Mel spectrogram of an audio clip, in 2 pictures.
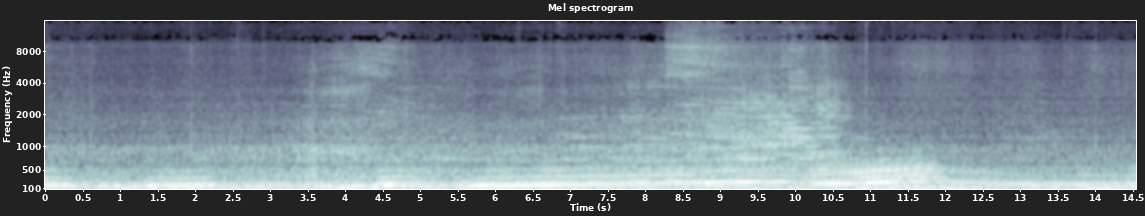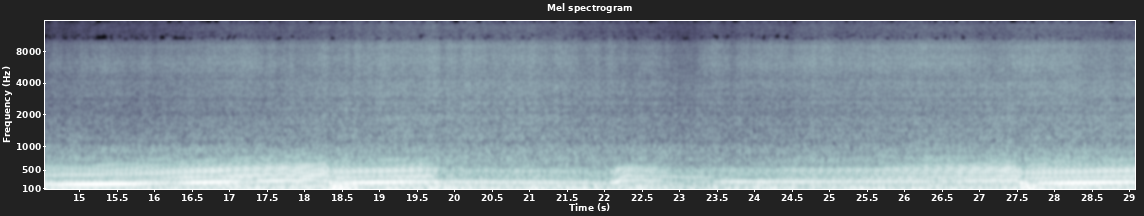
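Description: BMW M3 Competition's twin-turbo inline-six engine driving under load. The revs climb and fall, with sudden pitch changes at gear shifts about five times.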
